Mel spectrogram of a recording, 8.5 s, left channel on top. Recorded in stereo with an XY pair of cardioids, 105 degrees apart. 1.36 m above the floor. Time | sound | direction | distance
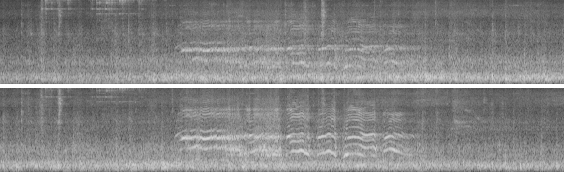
0.6 | keys jangling | 30° left | 2.5 m
2.6 | crying | 50° right | 0.7 m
